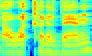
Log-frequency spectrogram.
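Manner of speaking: ordinary talk, nothing marked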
